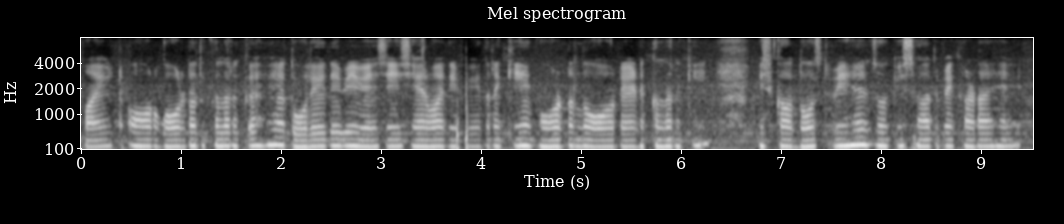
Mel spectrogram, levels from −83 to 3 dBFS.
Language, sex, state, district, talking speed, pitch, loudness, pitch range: Hindi, male, Rajasthan, Bikaner, 175 wpm, 170 Hz, -14 LUFS, 165-175 Hz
